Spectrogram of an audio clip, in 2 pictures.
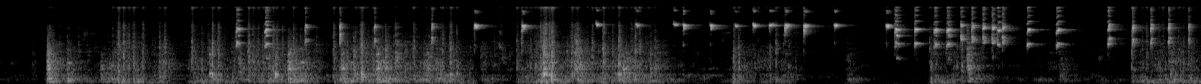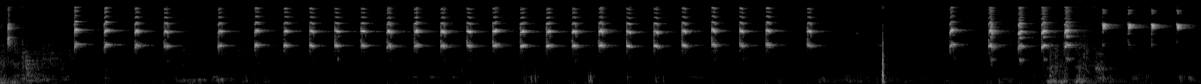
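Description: Small caged birds: several seconds of rustling and scuffling, then a bird's shrill chirps repeated evenly, about four a second, for most of the rest, with a short break and a few more chirps near the end.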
